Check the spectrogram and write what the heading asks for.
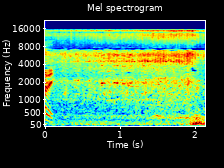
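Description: Steady engine and road rumble heard from inside a moving vehicle, with a low thump near the end.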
